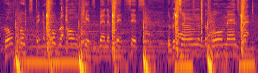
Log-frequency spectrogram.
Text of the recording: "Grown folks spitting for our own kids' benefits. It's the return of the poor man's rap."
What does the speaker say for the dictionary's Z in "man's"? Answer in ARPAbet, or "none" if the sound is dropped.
Z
